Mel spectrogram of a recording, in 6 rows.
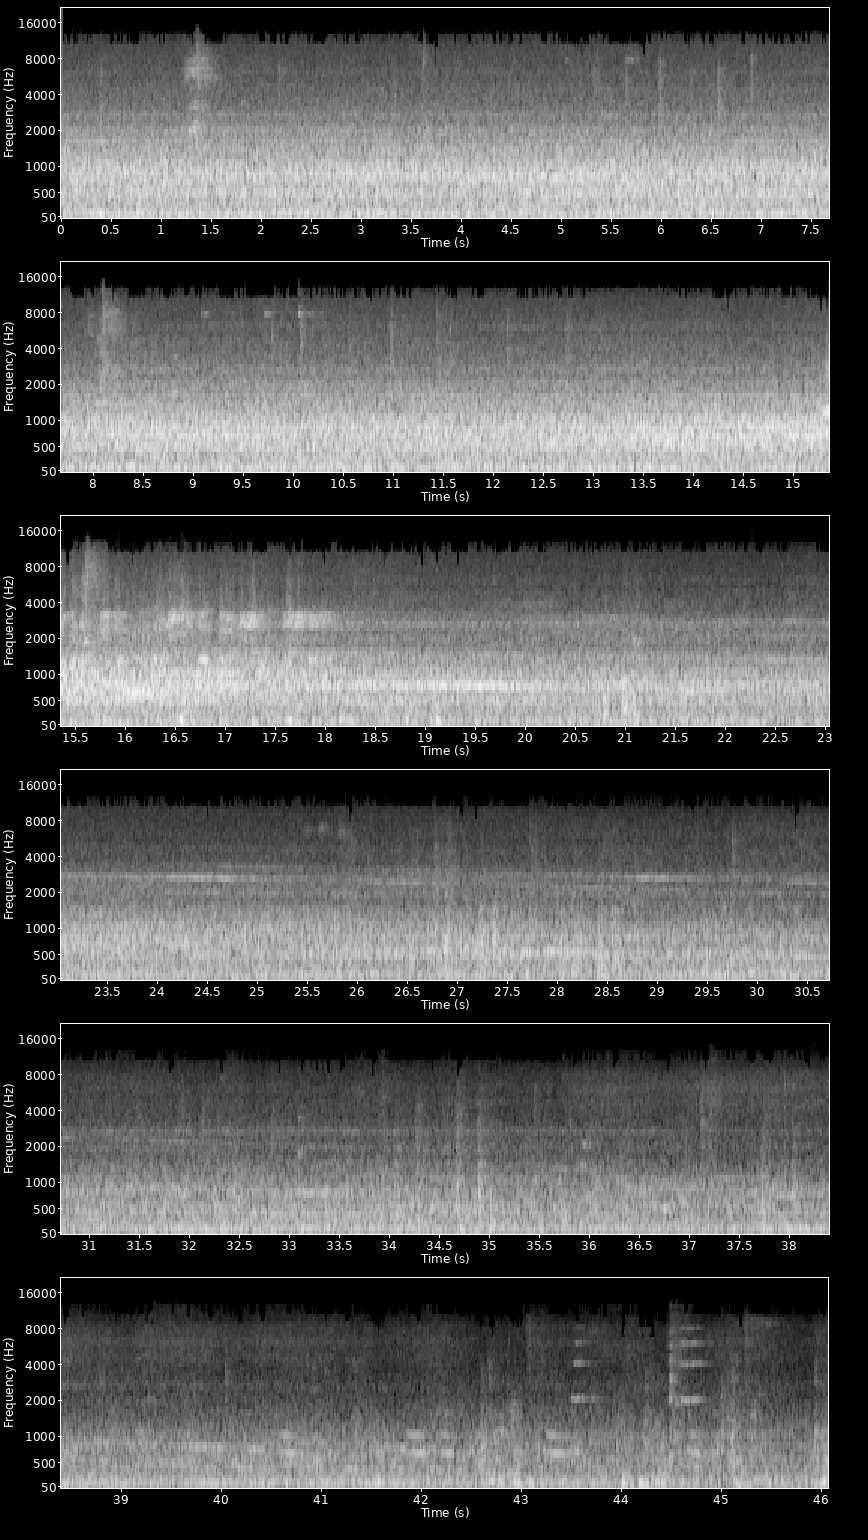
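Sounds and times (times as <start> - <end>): train wheels rumbling on rails: 0.0 - 46.0
rail joint clicks: 1.1 - 2.5, 3.2 - 18.1, 20.7 - 21.3, 25.6 - 39.0, 40.9 - 46.0.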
